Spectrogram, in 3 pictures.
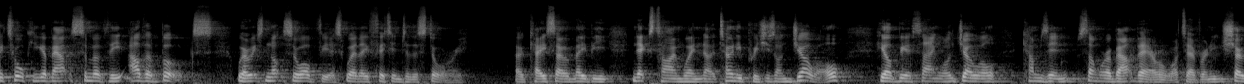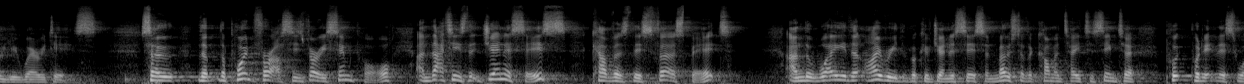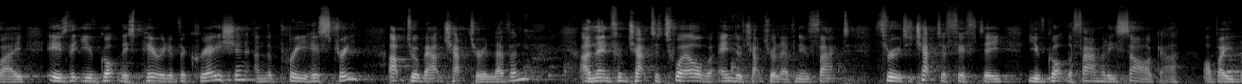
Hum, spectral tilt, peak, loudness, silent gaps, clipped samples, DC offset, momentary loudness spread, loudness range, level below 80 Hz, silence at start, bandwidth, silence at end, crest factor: none; -4.5 dB/octave; -6 dBFS; -28 LUFS; none; under 0.1%; under 0.1%; 7 LU; 3 LU; -56 dBFS; 0 s; 16.5 kHz; 0 s; 20 dB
